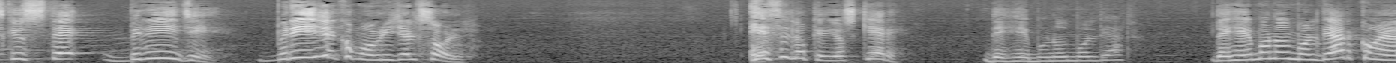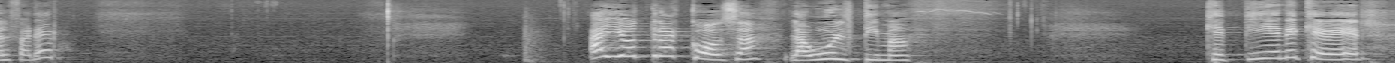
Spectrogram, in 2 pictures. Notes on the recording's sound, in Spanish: Tema en vivo lanzado por Facebook Live el día 4 de Marzo de 2023, en la Reunión Familiar de la Familia-Iglesia de Sydney, Australia.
